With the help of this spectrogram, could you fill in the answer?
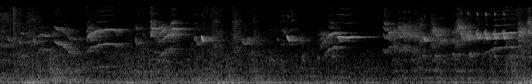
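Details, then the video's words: Captive-bred European siskins eating worms in Gozo, Malta, give thin, high twittering and wheezy notes in scattered bursts every second or so, over a low rumble of background noise. "European Siskin"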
